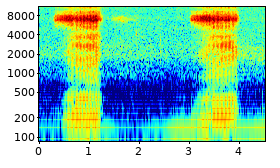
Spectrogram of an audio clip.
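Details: An Amstaff girl sleeping soundly gives two rattling, buzzy snores about three seconds apart, each with a hissing top and vibrating throat flutter, against a faint continuous electrical hum.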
